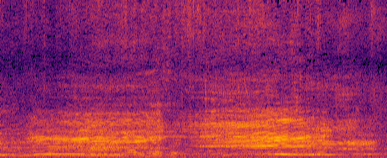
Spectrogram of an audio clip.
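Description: Young calves at a busy cattle market moo loudly and continuously from close by, several drawn-out calls overlapping with little pause between them.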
